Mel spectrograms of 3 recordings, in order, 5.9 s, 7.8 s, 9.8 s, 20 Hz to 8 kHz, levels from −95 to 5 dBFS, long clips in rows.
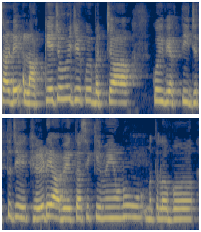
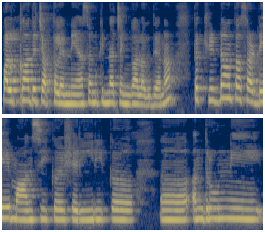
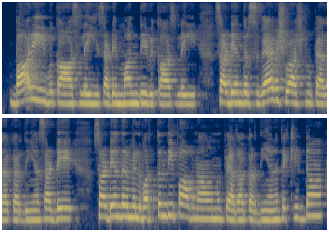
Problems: none marked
